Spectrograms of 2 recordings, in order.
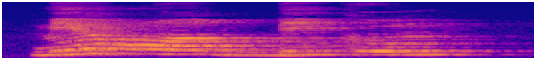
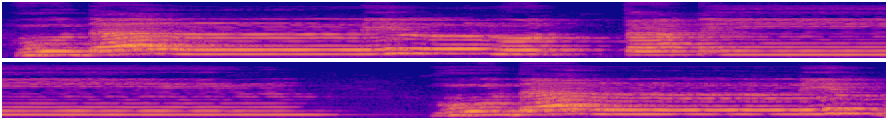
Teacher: gunnah pada kalimat idgham bila gunnah ini tidak diberlakukan karena la gunnah atau tidak didengungkan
